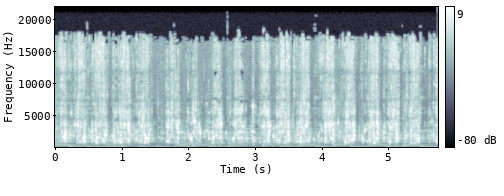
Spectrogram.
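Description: Water is poured steadily into a glass, a continuous trickling splash lasting several seconds, with no one speaking over it.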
